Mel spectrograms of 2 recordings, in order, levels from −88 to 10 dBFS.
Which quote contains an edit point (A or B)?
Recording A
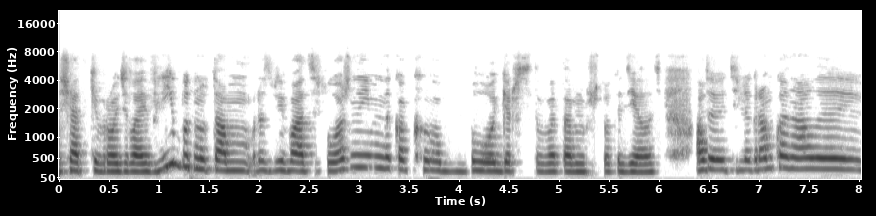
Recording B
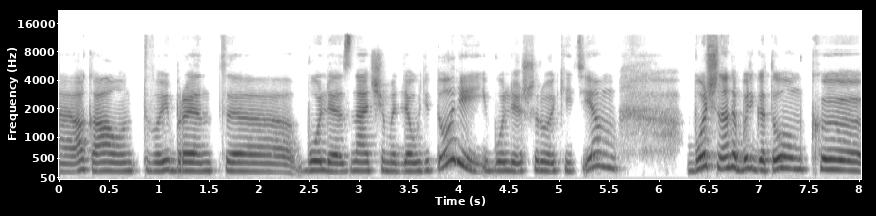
A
